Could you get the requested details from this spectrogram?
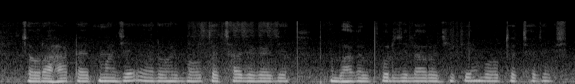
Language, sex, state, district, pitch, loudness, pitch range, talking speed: Maithili, male, Bihar, Bhagalpur, 150 Hz, -26 LUFS, 145-155 Hz, 200 wpm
